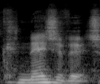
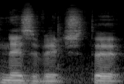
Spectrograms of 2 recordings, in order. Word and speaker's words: Knežević: It's Knežević, apparently, not Nezovic. You do pronounce the K, according to Derek Gray, anyway.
